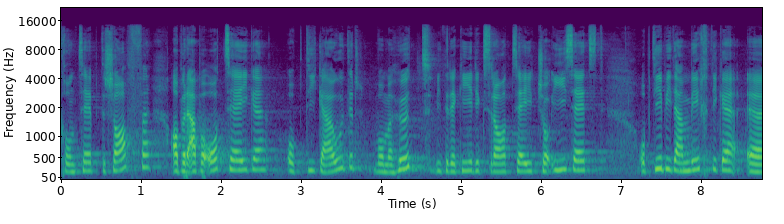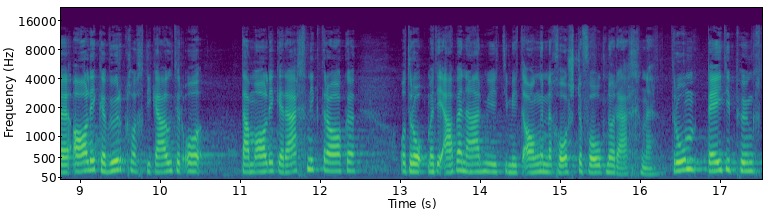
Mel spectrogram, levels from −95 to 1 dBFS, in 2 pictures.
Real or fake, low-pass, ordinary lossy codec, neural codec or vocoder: real; 14.4 kHz; none; none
